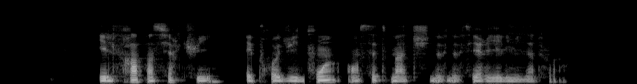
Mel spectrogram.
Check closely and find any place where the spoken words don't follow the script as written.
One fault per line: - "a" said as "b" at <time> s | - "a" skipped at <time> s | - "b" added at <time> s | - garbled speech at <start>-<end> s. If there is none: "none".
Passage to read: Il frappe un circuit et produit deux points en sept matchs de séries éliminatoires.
- "deux" skipped at 3.0 s
- "de" added at 4.5 s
